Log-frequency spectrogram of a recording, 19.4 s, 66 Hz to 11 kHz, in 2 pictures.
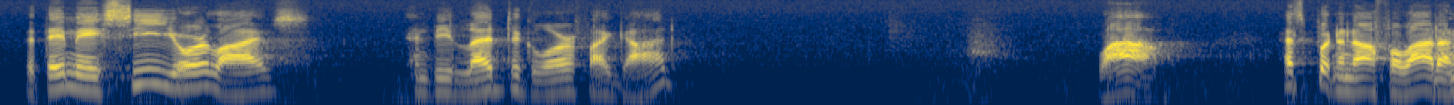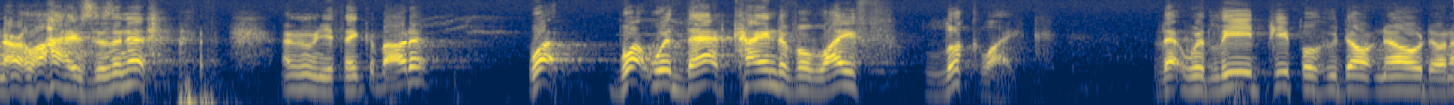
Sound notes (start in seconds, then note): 10.5 laughs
